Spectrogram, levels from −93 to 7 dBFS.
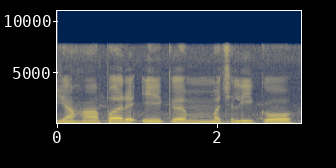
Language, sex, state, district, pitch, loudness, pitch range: Hindi, male, Uttar Pradesh, Shamli, 150 Hz, -16 LUFS, 150-155 Hz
